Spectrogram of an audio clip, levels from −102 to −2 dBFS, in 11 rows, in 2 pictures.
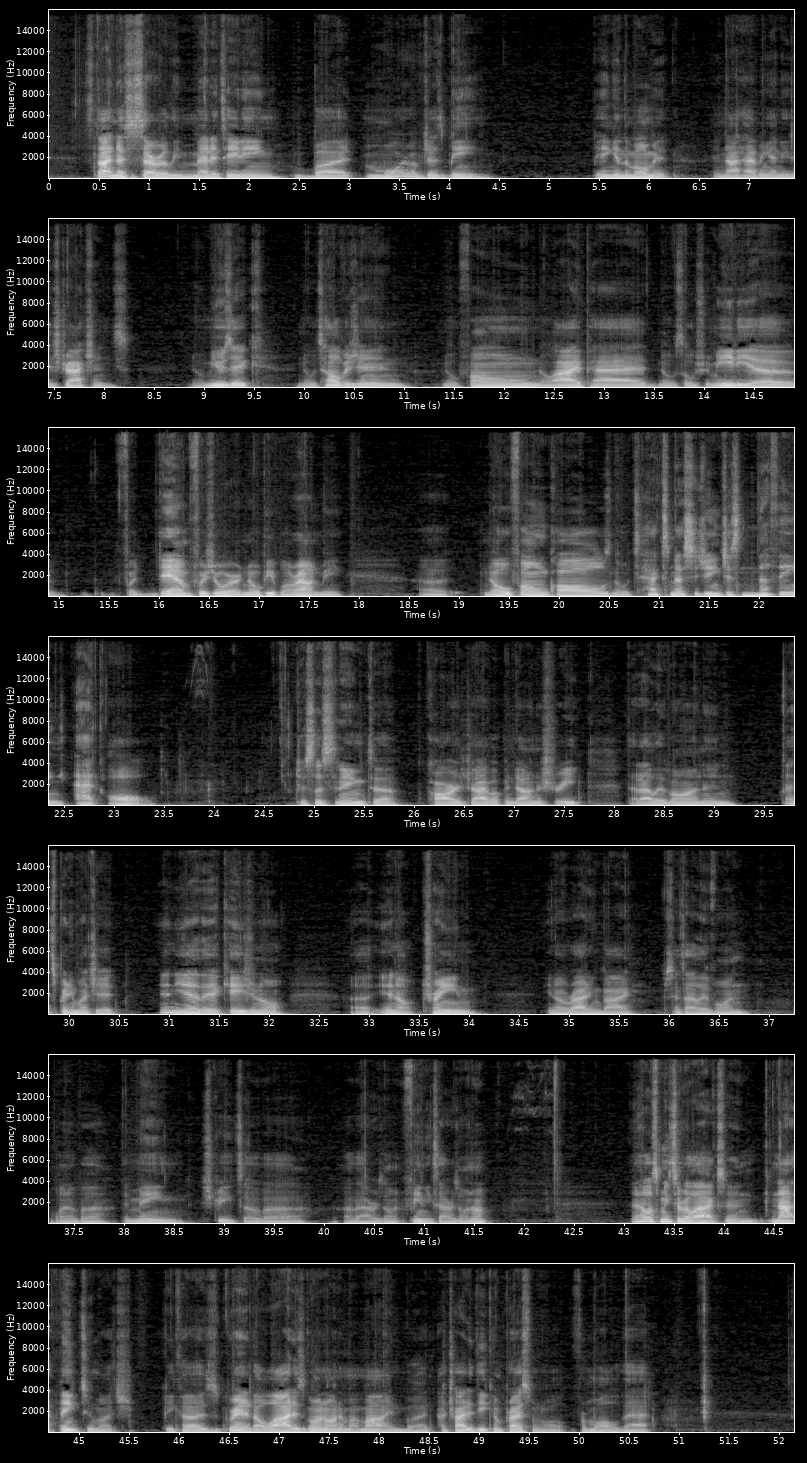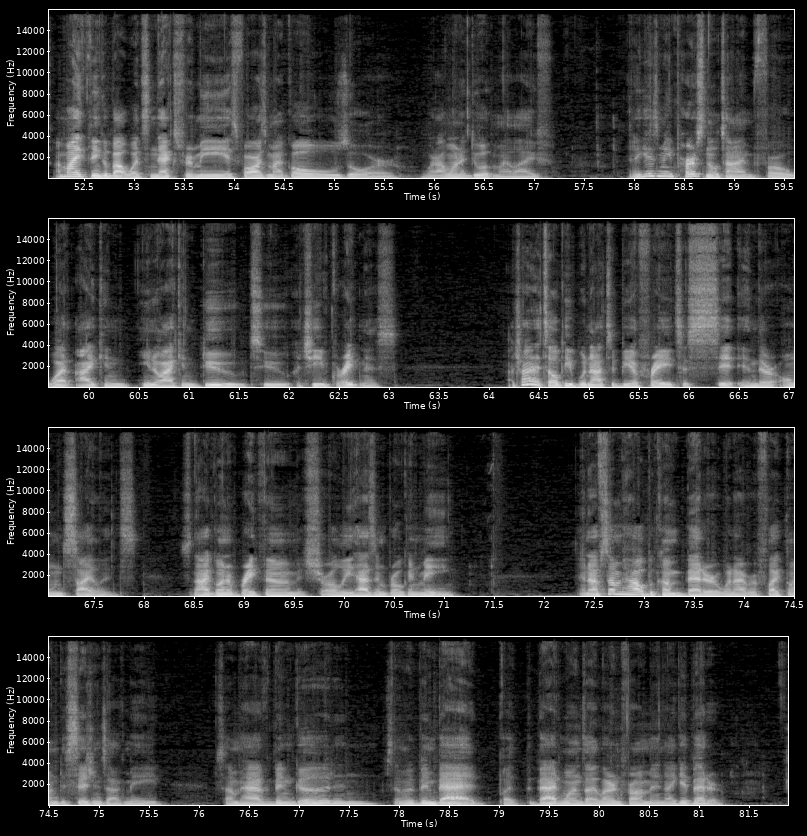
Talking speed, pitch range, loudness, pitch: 165 wpm, 90-115 Hz, -26 LUFS, 100 Hz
